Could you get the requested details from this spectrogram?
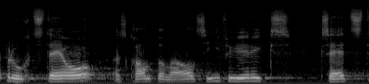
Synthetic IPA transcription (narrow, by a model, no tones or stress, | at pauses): b̥ɾuːχtsd̥ɛoə̰skʰɑnt̪onɑːlsiːfyːɾɪks | ksɛt͡sd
